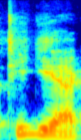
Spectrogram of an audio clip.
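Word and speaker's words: TGIAC: T-G-I-A-C? I think Hubbard says Tegiac on the recording.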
